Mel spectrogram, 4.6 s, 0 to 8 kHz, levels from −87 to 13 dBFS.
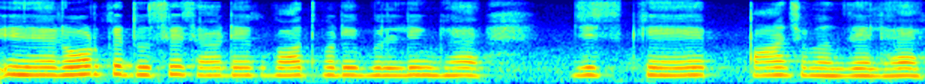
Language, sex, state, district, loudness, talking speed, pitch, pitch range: Hindi, female, Chandigarh, Chandigarh, -18 LUFS, 180 wpm, 230 Hz, 225-230 Hz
